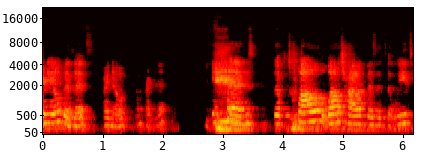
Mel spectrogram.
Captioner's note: laughs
